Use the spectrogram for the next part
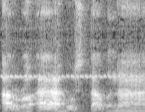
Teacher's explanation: Idgham bila gunnah, memasukkan bunyi nun ke dalam huruf ra tanpa dengung. Jadi dia tak ada nun mati situ dah, dia terus macam sabdu.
